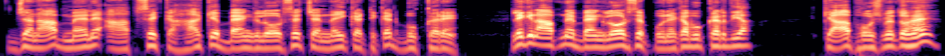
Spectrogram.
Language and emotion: Urdu, angry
